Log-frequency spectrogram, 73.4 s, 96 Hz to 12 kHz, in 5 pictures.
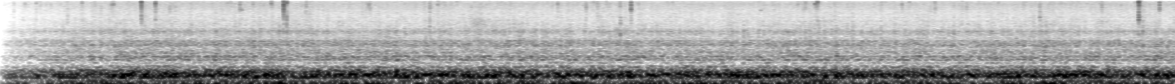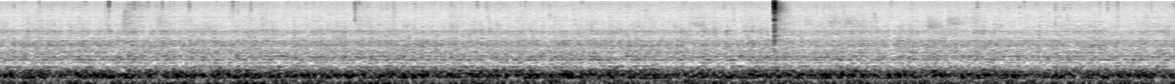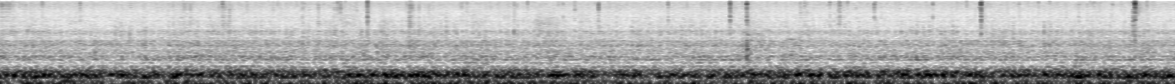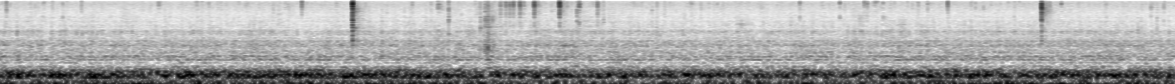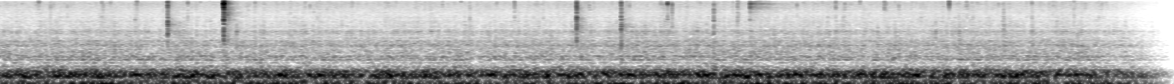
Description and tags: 20.12.11: about 7 p.m. sound of the fire in stove. cracking and rustleing. karkonoska street in Sobieszow (south-west Poland). recorder: zoom h4n. fade in/out.
ambient-noise, crack, fieldrecording, fire, stove, swoosh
